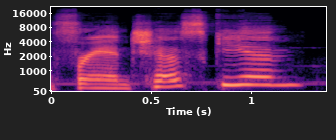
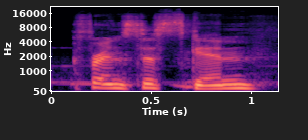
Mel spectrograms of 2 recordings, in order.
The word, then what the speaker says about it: Franciscan: Francescian. Franciscan.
